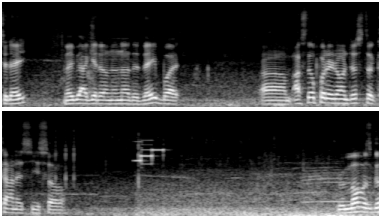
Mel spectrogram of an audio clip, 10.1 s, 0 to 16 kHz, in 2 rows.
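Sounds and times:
remote controller electronic beep: 0:06.7 - 0:08.4.

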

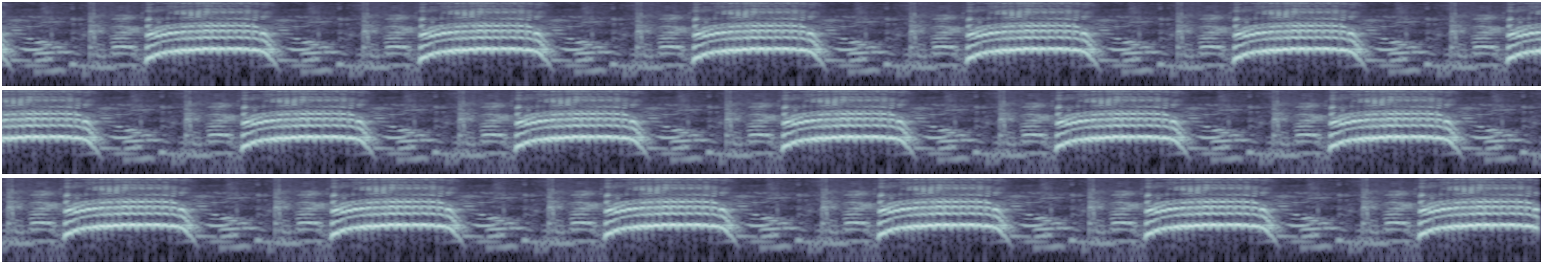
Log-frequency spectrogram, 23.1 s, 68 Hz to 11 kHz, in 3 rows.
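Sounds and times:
person's high-pitched cry: 0:00.0 - 0:23.0.

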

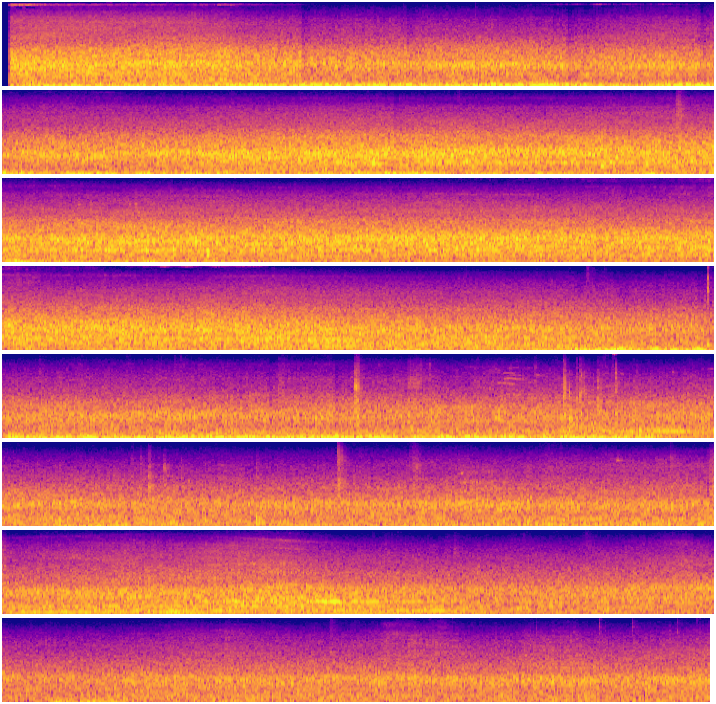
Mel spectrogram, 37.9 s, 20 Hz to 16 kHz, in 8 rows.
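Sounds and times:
road traffic passing: 0:00.0 - 0:37.9
tram pulling in and stopping: 0:00.0 - 0:37.9.

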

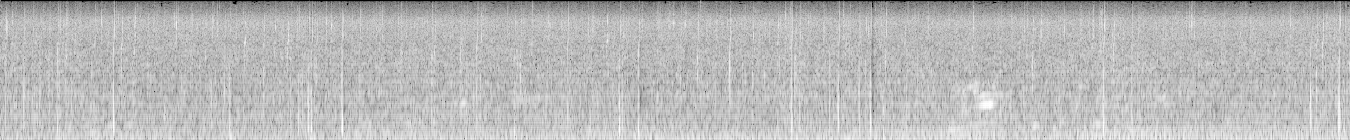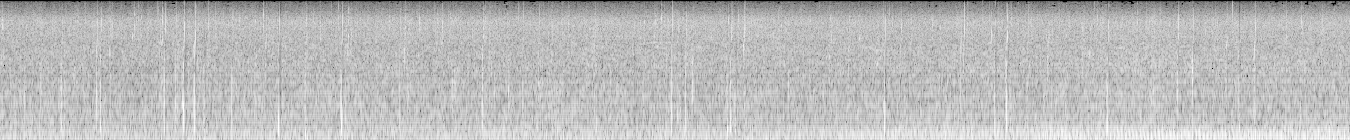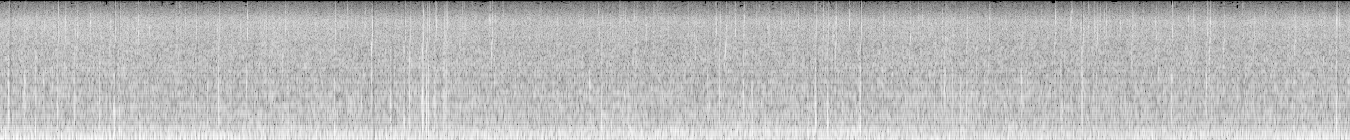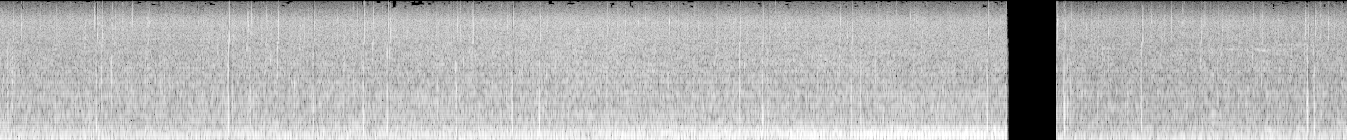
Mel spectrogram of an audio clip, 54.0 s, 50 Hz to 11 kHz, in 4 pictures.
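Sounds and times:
rain pattering on leaves: 0:00.0 - 0:53.9.

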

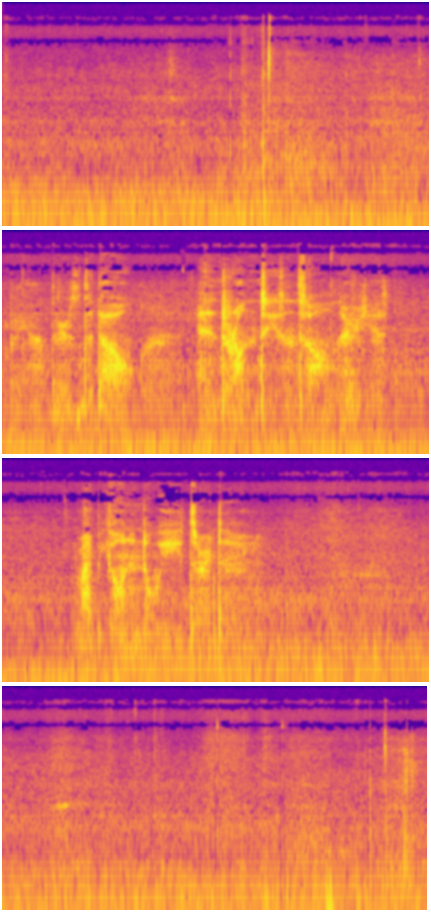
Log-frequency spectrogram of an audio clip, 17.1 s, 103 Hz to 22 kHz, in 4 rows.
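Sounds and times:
low rumble: 0:00.0 - 0:17.0
sharp clicks: 0:01.6 - 0:03.0
man whispering: 0:03.9 - 0:12.5.

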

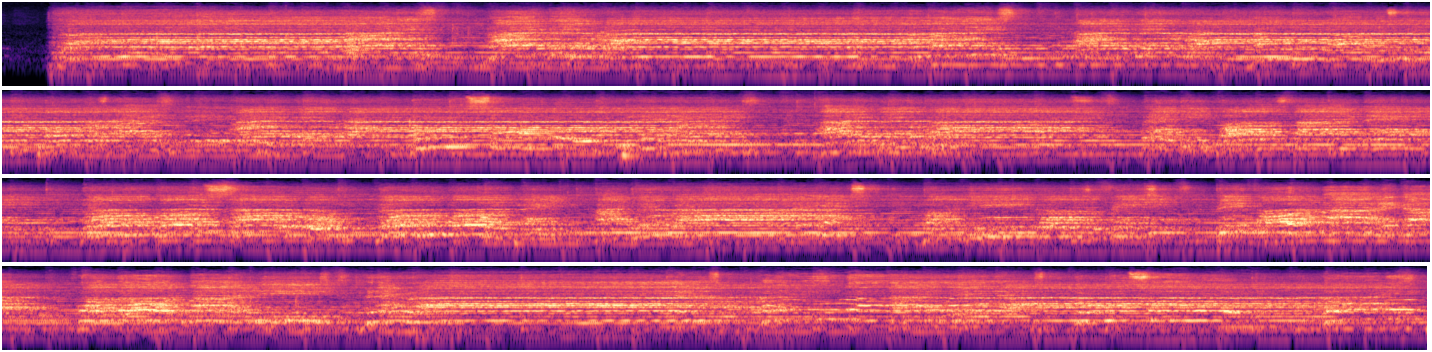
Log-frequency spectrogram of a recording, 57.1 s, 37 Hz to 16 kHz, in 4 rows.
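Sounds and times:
choir singing gospel song: 0:00.2 - 0:57.0.

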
